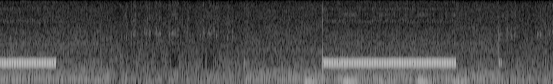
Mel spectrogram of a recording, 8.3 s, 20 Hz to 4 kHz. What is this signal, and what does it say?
Ringback tone (North America), 440 + 480 Hz.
